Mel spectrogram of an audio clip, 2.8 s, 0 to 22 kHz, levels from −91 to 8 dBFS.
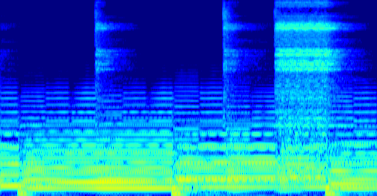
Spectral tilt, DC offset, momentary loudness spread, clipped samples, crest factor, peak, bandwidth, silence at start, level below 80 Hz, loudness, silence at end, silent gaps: -5.5 dB/octave; under 0.1%; 4 LU; under 0.1%; 14 dB; -18 dBFS; over 20 kHz; 0 s; -48 dBFS; -33 LUFS; 0 s; none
